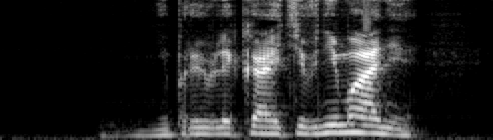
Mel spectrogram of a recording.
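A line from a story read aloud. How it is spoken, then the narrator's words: Frightened hiss. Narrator (Russian): испуганно прошипел сосед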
